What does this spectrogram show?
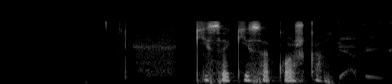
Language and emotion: Russian, neutral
